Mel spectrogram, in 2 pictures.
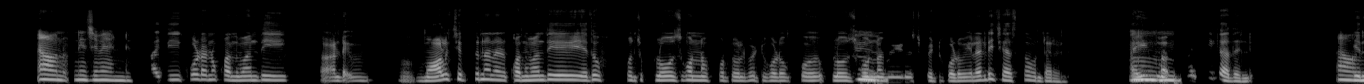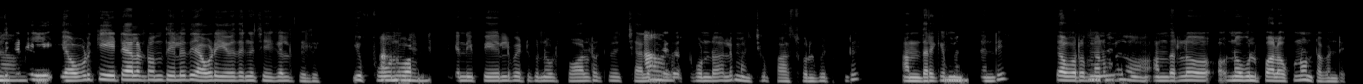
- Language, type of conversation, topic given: Telugu, podcast, ప్లేలిస్టుకు పేరు పెట్టేటప్పుడు మీరు ఏ పద్ధతిని అనుసరిస్తారు?
- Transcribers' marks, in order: other background noise; in English: "వీడియోస్"; in English: "ఫోల్డర్‌కి"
